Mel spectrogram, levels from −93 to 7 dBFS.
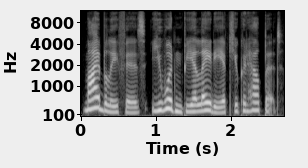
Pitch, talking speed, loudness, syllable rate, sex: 220 Hz, 290 wpm, -17 LUFS, 5.9 syllables/s, female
